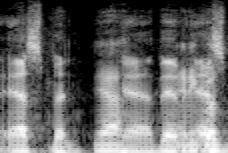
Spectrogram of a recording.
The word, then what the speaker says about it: ESPN: Kennedy has a young man whose name is spelled ESPN. Yeah, Espen.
